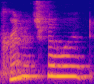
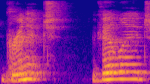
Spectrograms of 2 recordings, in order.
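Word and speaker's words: Greenwich Village: was in grenwich village is it grin village grinich Village I think is how you say it and let me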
